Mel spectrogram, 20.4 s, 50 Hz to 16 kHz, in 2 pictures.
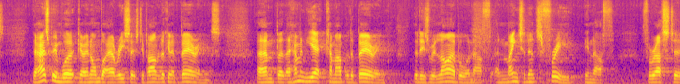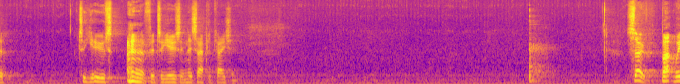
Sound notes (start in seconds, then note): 13.9 cough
